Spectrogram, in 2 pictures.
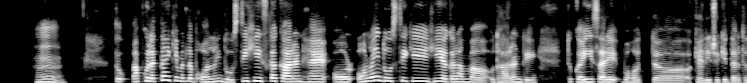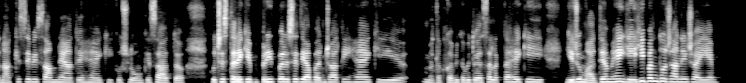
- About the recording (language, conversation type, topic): Hindi, podcast, ऑनलाइन दोस्ती और असली दोस्ती में क्या फर्क लगता है?
- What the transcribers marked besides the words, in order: other background noise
